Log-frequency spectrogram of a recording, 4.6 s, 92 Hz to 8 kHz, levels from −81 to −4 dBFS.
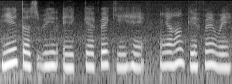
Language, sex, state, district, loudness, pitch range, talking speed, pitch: Hindi, female, Madhya Pradesh, Dhar, -14 LUFS, 230-255 Hz, 115 wpm, 245 Hz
